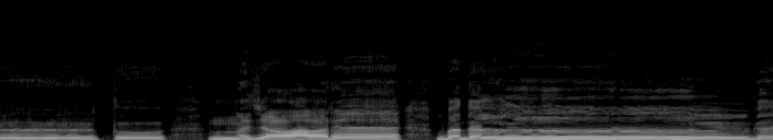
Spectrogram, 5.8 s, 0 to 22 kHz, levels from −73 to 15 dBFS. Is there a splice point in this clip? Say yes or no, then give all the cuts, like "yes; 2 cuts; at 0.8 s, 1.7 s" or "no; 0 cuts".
no; 0 cuts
